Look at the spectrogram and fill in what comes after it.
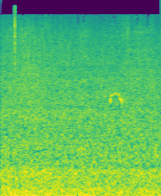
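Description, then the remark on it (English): A continuous, loud roar of rough Atlantic surf on the island of Tiree in the Inner Hebrides, with heavy low rumble and wind buffeting, no distinct individual wave breaks standing out over the two seconds, and no voices. “And um, yeah, the sea's pretty rough, isn't it? Crashing waves coming straight off the Atlantic.”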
